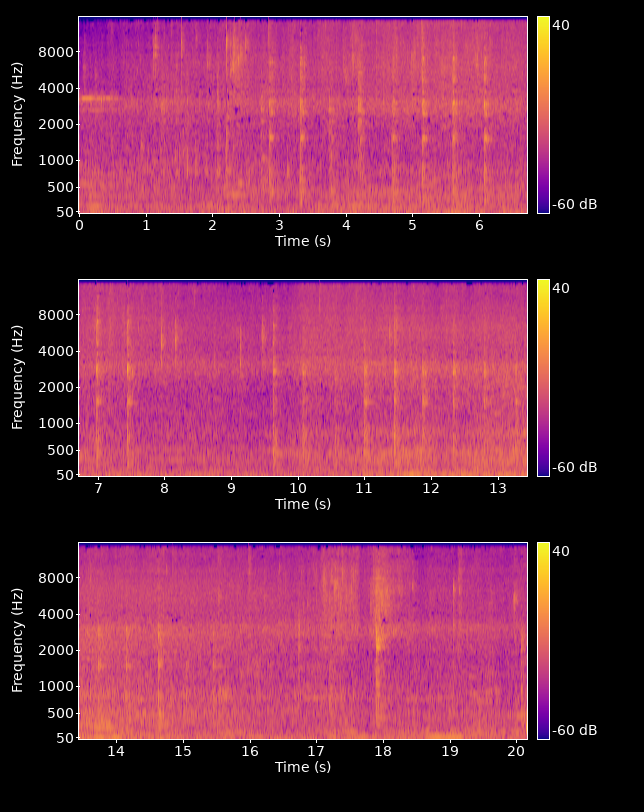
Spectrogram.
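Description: Hot oil in a kadai sizzling steadily with frequent sharp crackles as a round of dough is slid in and deep-fried, puffing up as it cooks.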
